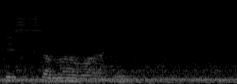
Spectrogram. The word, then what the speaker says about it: fis samawati: Combine this fi with this word, don't pronounce this alif here. Combine fi with sin, fis, samawati. Okay? So because we are not pronouncing the alif, we just replace this with a little swad, small swad sign, that means do not pronounce the alif.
